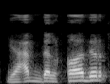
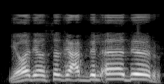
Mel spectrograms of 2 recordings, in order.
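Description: First: القادر said with a clear ق; correct pronunciation. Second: Loud high call, القادر said as ادر with no ق; careless street call. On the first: Preacher showing the acceptable way to call the name, carefully. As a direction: call عبد القادر properly, letter by letter. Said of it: "هو اللي ينفع". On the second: A man shouting for his friend, high and loud, ق dropped. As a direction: yell it across the alley, dropping the ق in القادر. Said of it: "ما ينفعش". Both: Shown as a demonstration.

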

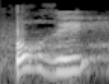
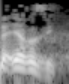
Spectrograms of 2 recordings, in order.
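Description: First: "اغزي" begun with u, "ughzi", pitched high; damma on the hamza. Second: "اغزي" begun with i, "ighzi", pitched lower; kasra on the hamza. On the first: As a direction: open "اغزي" on a short u, voice lifted. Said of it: "فلذا قال لك بضم". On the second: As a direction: open "اغزي" on a short i, voice dropping. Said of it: "وبعضهم جوز فيها الكسر أن تقول". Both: Shown as a demonstration.

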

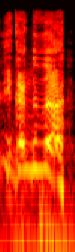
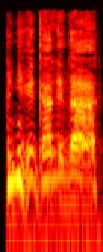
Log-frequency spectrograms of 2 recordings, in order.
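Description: First: Even higher shouted never; shouted refusal. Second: Very high, very slow cry; stubborn refusal. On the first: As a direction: shout the refusal at full pitch. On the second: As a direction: drag out the refusal. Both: Acted. Miser refuses twice.

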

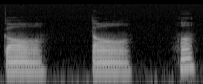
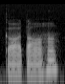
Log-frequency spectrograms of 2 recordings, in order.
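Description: First: "Ga, da, Huh" in held, separate syllables; syllable-by-syllable pronunciation. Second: Said in the usual way. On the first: Shown as a demonstration. Teacher showing learners how filth is pronounced, syllable by syllable. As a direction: sound out "Ga, da, Huh" with clear gaps. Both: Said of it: "It's pronounced like this".

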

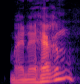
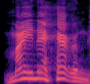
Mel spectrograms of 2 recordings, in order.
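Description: First: Speech opening. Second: Higher, louder strained yell; strained shout. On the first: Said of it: "Dann begann er". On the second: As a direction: force it over the roaring crowd. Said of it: "schrie er angestrengt". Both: A narrator's reading.

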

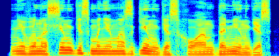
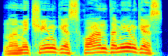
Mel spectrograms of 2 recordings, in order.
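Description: First: Said in the usual way. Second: High-pitched, cheerful croaker; croaking voice. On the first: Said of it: "по-испански". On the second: A narrator's reading. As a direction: croak it out high, stretching the name. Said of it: "донёсся квакающий голос". (высокий квакающий голос)

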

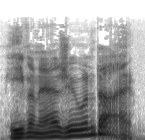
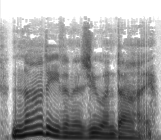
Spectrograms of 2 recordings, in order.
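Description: First: Said in the usual way. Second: "Not" hit first and firm, rest falling; stress on Not. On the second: A narrator's reading. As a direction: lean hard on "Not" to contradict. Gretchen corrects Rudolph's phrase.

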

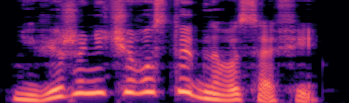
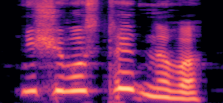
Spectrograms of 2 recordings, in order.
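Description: First: Calm, even, reassuring reply; steady and composed; restrained. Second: Ничего стыдного wheezed very high and loud; ничего stressed in disbelief, gurgling; hoarse incredulous. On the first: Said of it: "сдержанно ответила Джилл". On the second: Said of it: "прохрипела Софи с бульканьем в горле". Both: Acted.

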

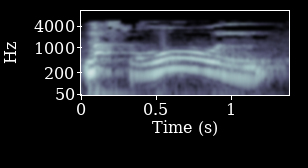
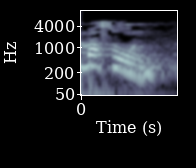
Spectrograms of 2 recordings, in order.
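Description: First: "مصون" drawn out very slowly as maṣ-wūn, w sounded; rare uncontracted form. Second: "مصون" said as maṣūn, no w glide; regular contracted form. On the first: Teacher answering his own question on the rare form, "مصون" slowly as maṣ-wūn. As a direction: stretch "مصون" into maṣwūūn with a full w. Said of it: "ندر أن يقال إيش؟". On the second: Teacher giving the regular form, "مصون" shortened to maṣūn. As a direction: say "مصون" in two simple syllables, ma-ṣūn. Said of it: "والقياس أن يقال مصون بالحذف". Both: Shown as a demonstration.

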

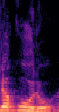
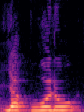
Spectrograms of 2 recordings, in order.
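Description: First: Said in the usual way. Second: "يقول" said yaq-wu-lu; closed qaf then wu-lu in "يقول"; underlying form. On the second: Shown as a demonstration. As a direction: sound the waw as a consonant in "يقول". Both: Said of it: "ثم تعود تقول".

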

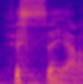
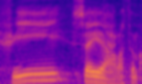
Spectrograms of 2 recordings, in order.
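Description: First: في السيارة with the ya of في dropped, fis-sayyara. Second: في سيارة with the long ya of في clearly sounded, fi sayyara; ya pronounced. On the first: Teacher shows students the silent ya in في السيارة. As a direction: run في into السيارة with no ya. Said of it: "ما أنطق الياء". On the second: Teacher shows students the ya heard in في سيارة. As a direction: say في fully as fi before سيارة. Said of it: "أنطق الياء". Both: Shown as a demonstration.

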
